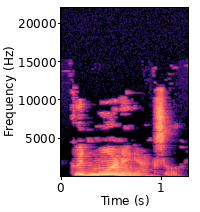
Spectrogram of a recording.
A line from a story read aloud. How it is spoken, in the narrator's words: he cried cheerily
